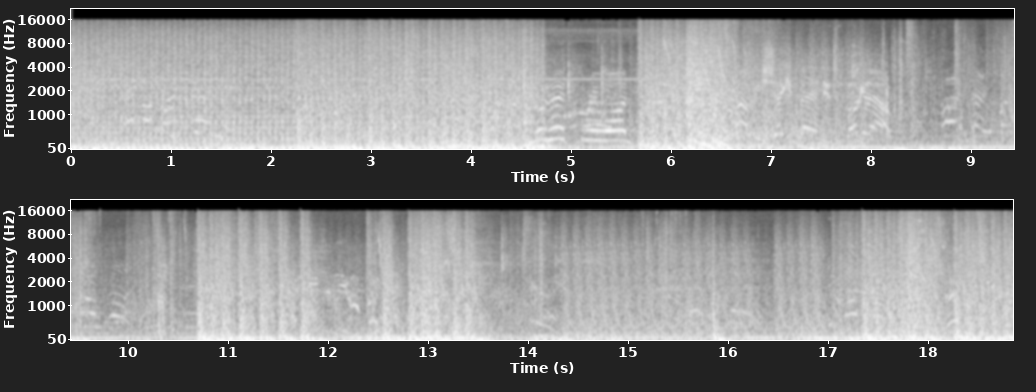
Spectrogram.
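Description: A called-in fire strike in the sci-fi shooter Call of Duty: Infinite Warfare, loud sustained machine-gun fire and heavy impacts rolling on, pausing briefly before resuming, with radio chatter mixed in.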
